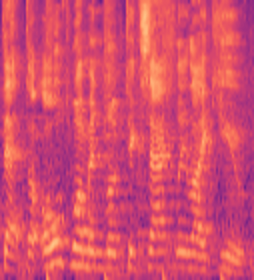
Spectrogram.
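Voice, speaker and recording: A man's voice: high-pitched, moderate pace, reverberant, over music, close to an everyday voice, rough recording. A man voicing strange, mischievous young twin children who lie in a blunt, matter-of-fact way in a storybook. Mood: taunting, chanting.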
